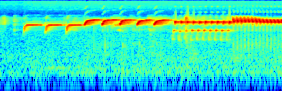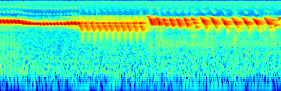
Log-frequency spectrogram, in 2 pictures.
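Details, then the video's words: Canary song in a clear, quiet setting: a run of rising whistled slurs repeated about twice a second, then a long buzzy trill, a warbled rattle and fast pulsed rolls. The bird is loud and close. "أروع تغريد كناري"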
